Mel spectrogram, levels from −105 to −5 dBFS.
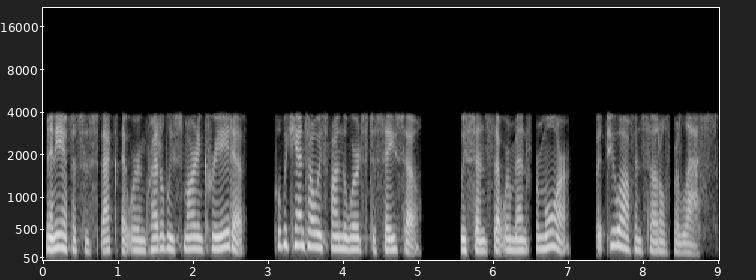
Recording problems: high frequencies cut off; severe; nothing above 3.5 kHz

